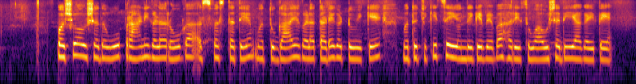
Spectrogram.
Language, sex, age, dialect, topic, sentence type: Kannada, male, 18-24, Mysore Kannada, agriculture, statement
